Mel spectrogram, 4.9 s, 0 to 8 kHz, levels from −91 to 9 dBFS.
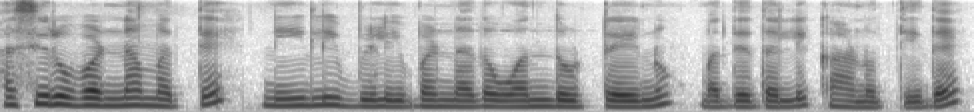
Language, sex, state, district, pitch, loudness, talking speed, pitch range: Kannada, male, Karnataka, Bangalore, 170 Hz, -19 LUFS, 125 wpm, 160-195 Hz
